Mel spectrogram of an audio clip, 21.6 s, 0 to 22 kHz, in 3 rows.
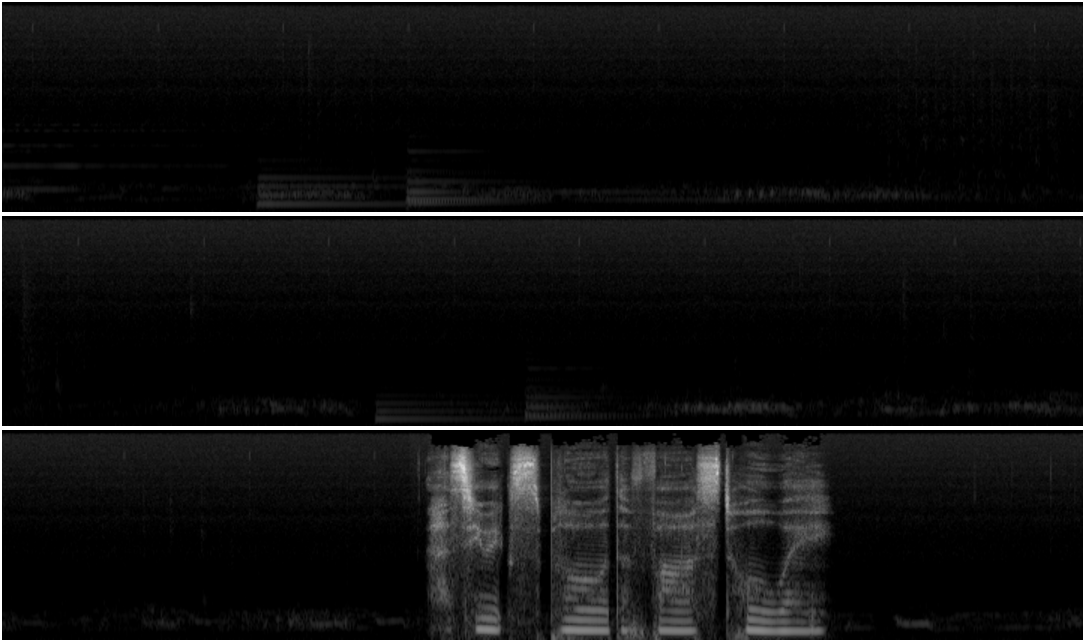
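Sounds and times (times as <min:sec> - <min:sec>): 
pigeons cooing while roosting: 0:00.0 - 0:17.2, 0:20.0 - 0:21.6
speech: 0:17.4 - 0:20.0.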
